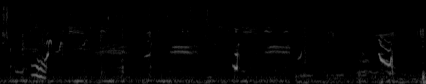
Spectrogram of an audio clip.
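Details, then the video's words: Teetar chicks, a kind of francolin, giving scattered high peeps that drop quickly in pitch, separated by short pauses, with faint softer chirps and low background noise. "hinostani teetar k bacchay,goray teetar k lapal baby"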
